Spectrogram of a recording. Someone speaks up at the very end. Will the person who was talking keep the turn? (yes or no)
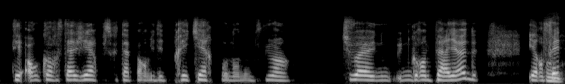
yes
